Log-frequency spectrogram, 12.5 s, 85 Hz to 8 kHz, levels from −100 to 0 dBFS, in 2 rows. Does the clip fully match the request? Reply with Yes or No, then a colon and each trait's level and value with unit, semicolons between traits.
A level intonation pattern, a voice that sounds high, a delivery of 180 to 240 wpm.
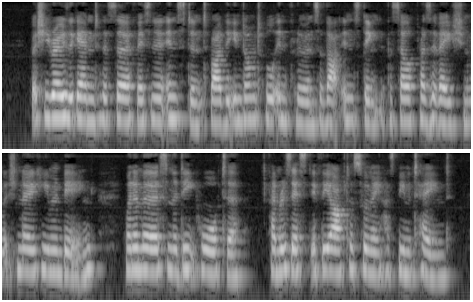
Yes: narrow, 1.6 semitones; high, 200 Hz; average, 190 wpm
